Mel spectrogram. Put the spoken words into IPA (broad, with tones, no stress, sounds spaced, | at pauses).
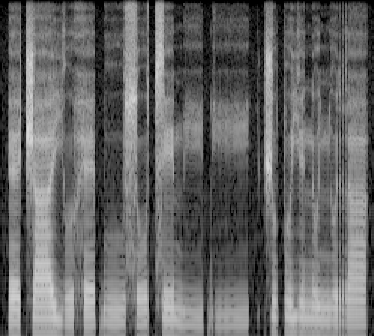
ɛ˨ t͡ʃ aː˦ j ʊ˨˦ h ɛ˨ ɓ uː˨ s o˨˦ t͡s e˦ m iː˨ ɓ iː˨˦ | t͡ʃ ʊ˦ p ʊ˦ j ɪ˦ n ʊ˦ ɲ ʊ˦ r a˦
